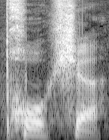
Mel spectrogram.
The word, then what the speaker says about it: Porsche: through this review and not porsha as was commented on quite wildly the last time i reviewed a porsche car i'm not german i never have been german i've never pronounced it porsche i'm not about to start now it's a porsche to me so sorry but tough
